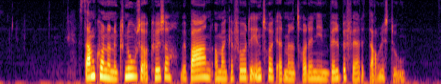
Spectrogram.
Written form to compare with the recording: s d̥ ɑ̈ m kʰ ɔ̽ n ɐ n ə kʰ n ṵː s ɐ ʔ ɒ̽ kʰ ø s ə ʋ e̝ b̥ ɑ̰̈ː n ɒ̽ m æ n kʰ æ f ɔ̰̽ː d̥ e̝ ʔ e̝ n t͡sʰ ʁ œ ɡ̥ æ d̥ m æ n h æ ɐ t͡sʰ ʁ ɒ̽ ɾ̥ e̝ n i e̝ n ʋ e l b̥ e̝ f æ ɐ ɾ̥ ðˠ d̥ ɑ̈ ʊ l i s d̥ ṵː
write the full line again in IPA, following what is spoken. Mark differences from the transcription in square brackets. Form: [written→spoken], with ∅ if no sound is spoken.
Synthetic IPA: s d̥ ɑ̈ m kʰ ɔ̽ n ɐ n ə kʰ n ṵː s ɐ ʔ ɒ̽ kʰ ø s [ə→ɐ] ʋ e̝ b̥ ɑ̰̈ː n ɒ̽ m æ n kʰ æ f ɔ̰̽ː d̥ e̝ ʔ e̝ n t͡sʰ ʁ œ ɡ̥ æ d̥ m æ n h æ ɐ t͡sʰ ʁ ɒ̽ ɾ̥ e̝ n i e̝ n ʋ e l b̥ e̝ f æ ɐ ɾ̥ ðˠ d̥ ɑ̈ ʊ l i s d̥ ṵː

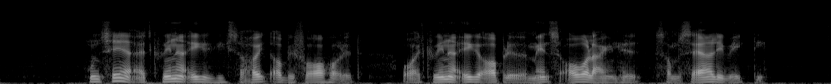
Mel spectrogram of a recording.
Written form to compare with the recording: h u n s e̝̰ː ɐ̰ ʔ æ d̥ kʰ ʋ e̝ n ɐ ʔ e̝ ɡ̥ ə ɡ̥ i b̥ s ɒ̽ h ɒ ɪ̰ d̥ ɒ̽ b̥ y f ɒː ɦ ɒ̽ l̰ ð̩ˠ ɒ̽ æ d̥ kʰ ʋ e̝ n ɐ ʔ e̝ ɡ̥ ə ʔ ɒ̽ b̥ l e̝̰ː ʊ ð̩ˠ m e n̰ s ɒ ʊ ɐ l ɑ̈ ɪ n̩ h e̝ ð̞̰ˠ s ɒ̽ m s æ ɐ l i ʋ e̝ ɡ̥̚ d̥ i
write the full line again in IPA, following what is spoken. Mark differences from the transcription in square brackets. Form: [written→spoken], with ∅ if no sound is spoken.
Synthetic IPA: h u n s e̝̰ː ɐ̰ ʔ æ d̥ kʰ ʋ e̝ n ɐ ʔ e̝ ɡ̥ ə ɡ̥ i [b̥→ɡ̥] s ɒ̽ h ɒ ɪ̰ d̥ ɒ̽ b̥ [y→i] f ɒː ɦ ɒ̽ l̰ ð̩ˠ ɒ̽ æ d̥ kʰ ʋ e̝ n ɐ ʔ e̝ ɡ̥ ə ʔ ɒ̽ b̥ l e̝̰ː ʊ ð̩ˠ m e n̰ s ɒ ʊ ɐ l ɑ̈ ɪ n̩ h e̝ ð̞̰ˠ s ɒ̽ m s æ ɐ l i ʋ e̝ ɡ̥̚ d̥ i

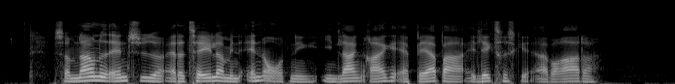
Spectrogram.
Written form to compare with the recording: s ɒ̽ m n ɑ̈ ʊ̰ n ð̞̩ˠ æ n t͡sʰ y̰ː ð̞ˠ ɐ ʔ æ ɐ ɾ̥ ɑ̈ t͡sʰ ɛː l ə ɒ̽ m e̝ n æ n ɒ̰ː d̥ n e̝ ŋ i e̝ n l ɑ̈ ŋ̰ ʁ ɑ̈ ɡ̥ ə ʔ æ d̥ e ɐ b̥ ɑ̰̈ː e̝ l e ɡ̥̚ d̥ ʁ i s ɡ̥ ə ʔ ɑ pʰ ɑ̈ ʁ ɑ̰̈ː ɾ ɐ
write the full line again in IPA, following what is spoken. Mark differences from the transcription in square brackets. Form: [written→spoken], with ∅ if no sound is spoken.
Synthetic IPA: s ɒ̽ m n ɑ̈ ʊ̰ n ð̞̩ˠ æ n t͡sʰ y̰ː ð̞ˠ ɐ ʔ æ ɐ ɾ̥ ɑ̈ t͡sʰ ɛː l ə ɒ̽ m e̝ n æ n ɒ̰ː d̥ n e̝ ŋ i e̝ n l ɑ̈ ŋ̰ ʁ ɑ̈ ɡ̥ ə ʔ æ [d̥→b̥] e ɐ b̥ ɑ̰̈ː e̝ l e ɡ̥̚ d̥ ʁ i s ɡ̥ ə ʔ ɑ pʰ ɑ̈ ʁ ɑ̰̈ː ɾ ɐ

